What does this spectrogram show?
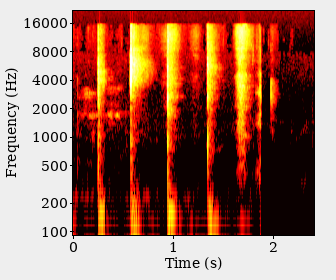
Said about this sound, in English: is going to sort of be slowly clapping.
